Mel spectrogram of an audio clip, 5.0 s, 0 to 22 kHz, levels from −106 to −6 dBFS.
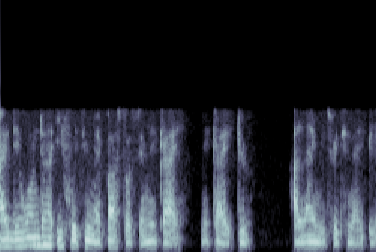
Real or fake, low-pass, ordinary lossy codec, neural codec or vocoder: fake; 3.6 kHz; none; vocoder, 22.05 kHz, 80 mel bands, WaveNeXt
